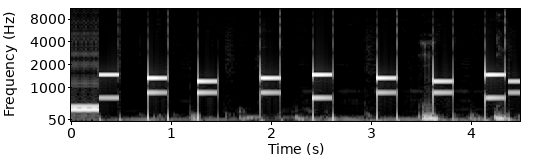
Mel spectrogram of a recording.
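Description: Telephone keypad tones ring out as a number is dialed: eight evenly spaced, clear two-note beeps over a faint background.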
